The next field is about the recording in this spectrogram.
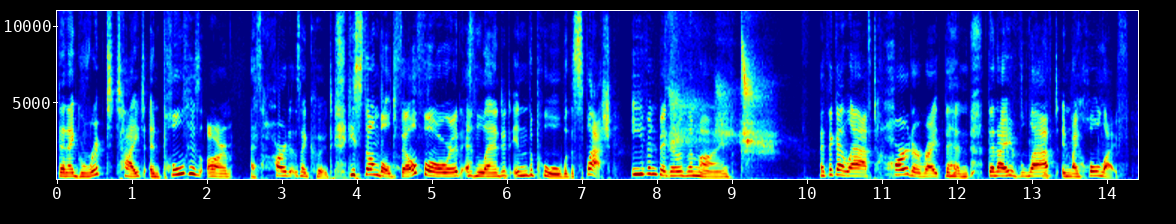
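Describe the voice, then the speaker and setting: A woman narrating a first-person story in an expressive, youthful storytelling manner. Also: fairly high pitch, unhurried. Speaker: narrator in a book table read.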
